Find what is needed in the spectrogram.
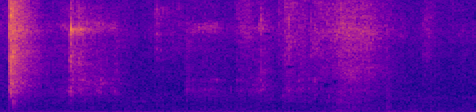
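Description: Small plastic toys handled and knocked on a tile floor: a sharp click right at the start, a second smaller click a moment later, then soft handling rustle.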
